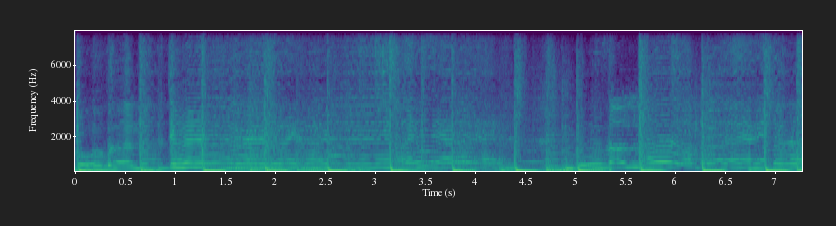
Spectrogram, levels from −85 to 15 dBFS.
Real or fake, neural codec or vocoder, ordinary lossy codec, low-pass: fake; codec, 16 kHz, 0.5 kbps, X-Codec, HuBERT features, trained on general audio; none; none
